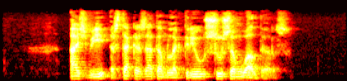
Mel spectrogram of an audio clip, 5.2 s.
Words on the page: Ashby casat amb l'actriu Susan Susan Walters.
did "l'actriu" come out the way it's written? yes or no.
yes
